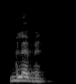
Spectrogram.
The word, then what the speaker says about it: bleiben: I-E in German gives us E, like a long E, like in D, the word for the, spelled D-I-E. And E-I gives us I, as in bleiben, which is B-L-E-I-B-E-N.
